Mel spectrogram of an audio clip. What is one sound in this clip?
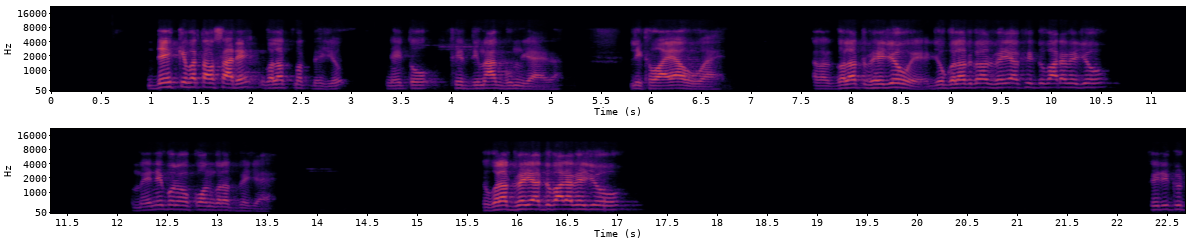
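A man speaks calmly and closely, in short phrases with pauses.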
